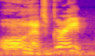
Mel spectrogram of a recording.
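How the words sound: It is said in a thrilled, delighted tone. The speaker is delighted about what happened. "he's really thrilled about this"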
